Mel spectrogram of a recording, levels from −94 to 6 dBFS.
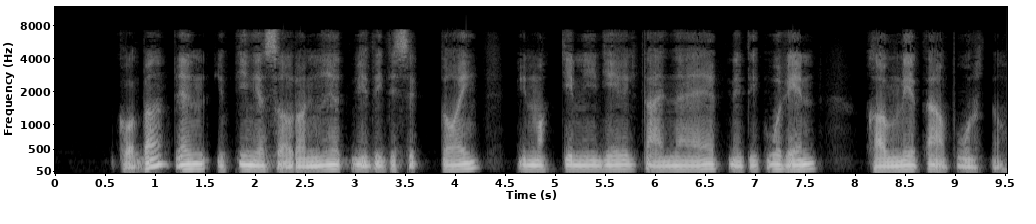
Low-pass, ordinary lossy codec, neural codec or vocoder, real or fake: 7.2 kHz; AAC, 32 kbps; codec, 16 kHz, 0.5 kbps, FunCodec, trained on Chinese and English, 25 frames a second; fake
